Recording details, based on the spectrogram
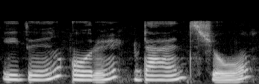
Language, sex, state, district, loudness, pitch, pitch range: Tamil, female, Tamil Nadu, Nilgiris, -13 LUFS, 210 Hz, 205-225 Hz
